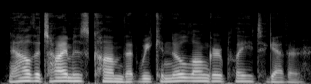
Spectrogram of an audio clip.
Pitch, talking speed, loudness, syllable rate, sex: 135 Hz, 230 wpm, -19 LUFS, 5.1 syllables/s, male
